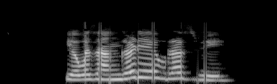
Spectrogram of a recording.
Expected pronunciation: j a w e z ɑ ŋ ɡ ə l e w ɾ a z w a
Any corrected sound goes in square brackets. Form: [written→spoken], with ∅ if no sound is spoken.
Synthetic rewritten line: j a w [e→a] z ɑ ŋ ɡ ə [l→ɽ] e w ɾ a z w [a→i]

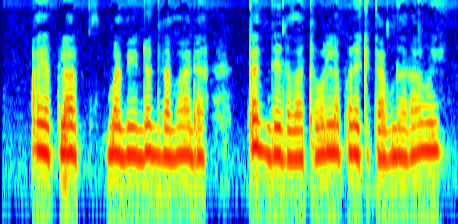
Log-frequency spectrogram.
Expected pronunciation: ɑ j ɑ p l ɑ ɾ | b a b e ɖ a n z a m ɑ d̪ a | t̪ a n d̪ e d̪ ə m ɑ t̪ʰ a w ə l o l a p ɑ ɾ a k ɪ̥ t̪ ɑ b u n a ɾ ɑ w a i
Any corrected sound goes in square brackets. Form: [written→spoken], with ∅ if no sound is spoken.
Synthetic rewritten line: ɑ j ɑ p l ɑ ɾ | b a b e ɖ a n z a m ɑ d̪ a | t̪ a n d̪ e d̪ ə m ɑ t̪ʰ a w ə l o l a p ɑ ɾ a k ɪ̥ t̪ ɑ b u n a ɾ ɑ w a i

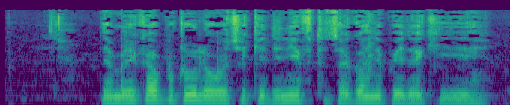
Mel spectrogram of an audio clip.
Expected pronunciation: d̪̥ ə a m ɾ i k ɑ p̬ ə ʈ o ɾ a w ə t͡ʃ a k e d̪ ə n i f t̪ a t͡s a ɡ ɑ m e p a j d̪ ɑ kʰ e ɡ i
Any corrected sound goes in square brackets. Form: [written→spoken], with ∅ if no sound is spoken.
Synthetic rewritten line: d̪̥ ə a m ɾ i k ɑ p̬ ə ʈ o [ɾ→l] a w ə t͡ʃ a k e d̪ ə n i f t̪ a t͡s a ɡ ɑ [m→n] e p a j d̪ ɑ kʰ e ɡ i

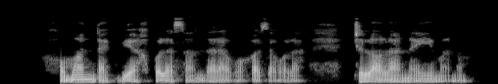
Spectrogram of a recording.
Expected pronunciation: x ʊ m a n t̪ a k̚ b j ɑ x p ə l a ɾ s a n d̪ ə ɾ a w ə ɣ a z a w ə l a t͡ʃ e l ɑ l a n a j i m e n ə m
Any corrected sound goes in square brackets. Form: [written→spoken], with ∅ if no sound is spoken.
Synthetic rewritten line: x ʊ m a n [t̪→d̪] a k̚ b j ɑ x p ə l a [ɾ→∅] s a n d̪ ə ɾ a w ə ɣ a z a w ə l a t͡ʃ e l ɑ l a n a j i m [e→a] n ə m

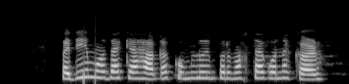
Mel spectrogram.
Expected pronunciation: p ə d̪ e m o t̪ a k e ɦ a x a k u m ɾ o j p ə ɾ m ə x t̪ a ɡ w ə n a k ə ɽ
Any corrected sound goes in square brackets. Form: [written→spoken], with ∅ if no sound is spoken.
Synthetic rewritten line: p ə d̪ e m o [t̪→d̪] a k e ɦ a [x→ɣ] a k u m [ɾ→l] o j p ə ɾ m ə x t̪ a ɡ w ə n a k ə ɽ

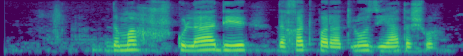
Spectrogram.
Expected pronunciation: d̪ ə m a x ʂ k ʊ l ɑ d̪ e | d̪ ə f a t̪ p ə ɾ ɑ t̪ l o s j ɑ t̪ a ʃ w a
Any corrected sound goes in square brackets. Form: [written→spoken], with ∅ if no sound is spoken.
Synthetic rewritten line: d̪ ə m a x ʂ k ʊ l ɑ d̪ e | d̪ ə [f→x] a t̪ p ə ɾ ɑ t̪ l o [s→z] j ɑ t̪ a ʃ w a

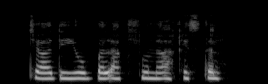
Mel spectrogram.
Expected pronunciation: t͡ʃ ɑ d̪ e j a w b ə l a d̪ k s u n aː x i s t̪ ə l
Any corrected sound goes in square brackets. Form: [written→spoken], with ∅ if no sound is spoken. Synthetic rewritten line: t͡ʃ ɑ d̪ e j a w b ə l a [d̪→∅] k s u n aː x i s t̪ ə l

